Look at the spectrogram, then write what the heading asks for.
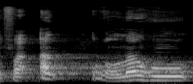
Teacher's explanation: مبتلاہ ربہ، را کو پر پڑھ رہے ہیں، ربہ فاکرمہ، یہاں پر کاف میں کلکلہ نہ ہونے پائے اس کا خیال رکھنا ہے اور را کو پر پڑھنا ہے، فاکرمہ، یہ فاکرمہ ایسے نہیں پڑھنا ہے، فاک ایسے نہیں کرنا ہے بلکہ فاکرمہ، کاف میں آواز کو روک لینا ہے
